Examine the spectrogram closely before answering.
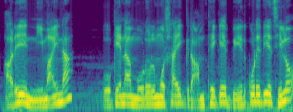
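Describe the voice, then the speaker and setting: A woman acts a curious villager in an animated folk tale. The voice is very low and sounds surprised. Music plays behind it. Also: normal speed.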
